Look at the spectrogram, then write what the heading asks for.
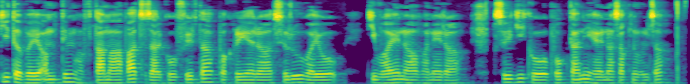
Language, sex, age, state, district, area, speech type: Nepali, male, 18-30, West Bengal, Darjeeling, rural, read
